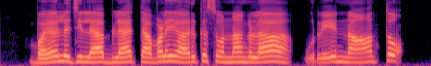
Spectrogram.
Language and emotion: Tamil, disgusted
